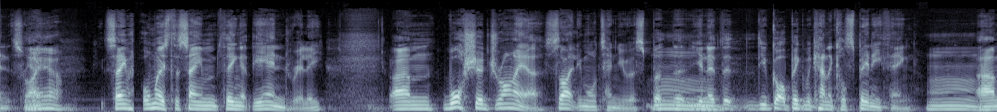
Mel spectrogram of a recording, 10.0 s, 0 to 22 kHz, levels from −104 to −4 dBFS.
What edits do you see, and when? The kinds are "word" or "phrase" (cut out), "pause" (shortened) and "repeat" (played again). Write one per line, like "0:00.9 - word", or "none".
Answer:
0:01.3 - word
0:04.4 - pause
